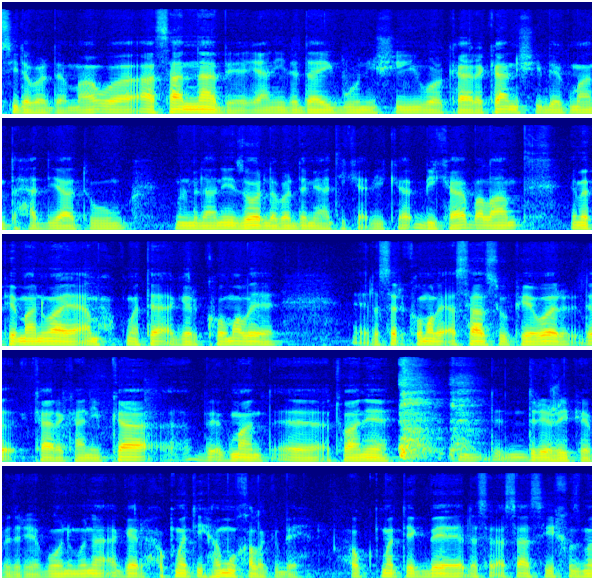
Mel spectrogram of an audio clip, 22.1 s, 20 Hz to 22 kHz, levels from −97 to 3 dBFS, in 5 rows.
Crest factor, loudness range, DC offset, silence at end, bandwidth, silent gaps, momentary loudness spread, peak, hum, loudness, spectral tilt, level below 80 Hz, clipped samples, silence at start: 22 dB; 3 LU; under 0.1%; 0 s; 17 kHz; none; 10 LU; -12 dBFS; none; -35 LUFS; -7 dB/octave; -56 dBFS; under 0.1%; 0 s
